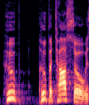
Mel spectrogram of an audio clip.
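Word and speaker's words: hupotasso (ὑποτάσσω): That word really truly means in the Greek, hupotasso is how you pronounce that.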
